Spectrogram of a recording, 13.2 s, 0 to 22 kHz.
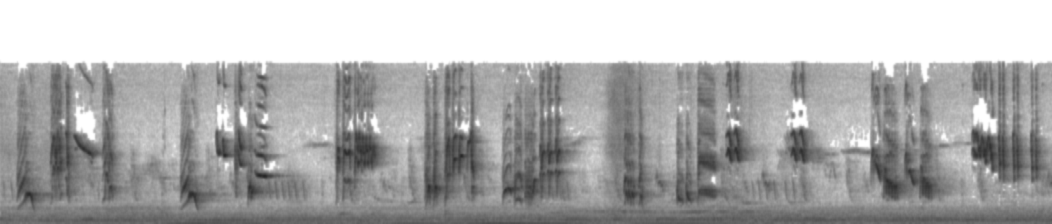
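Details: Garden song of a song thrush, Szalkszentmárton, Hungary, 10 April 2021, 06:15 in spring: loud high phrases of whistles and scratchy notes delivered in bursts about every second or two, with brief pauses, over a faint low hum.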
